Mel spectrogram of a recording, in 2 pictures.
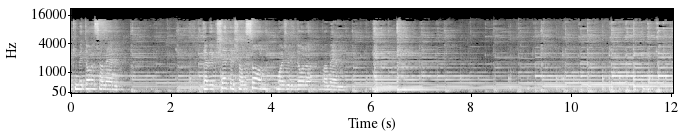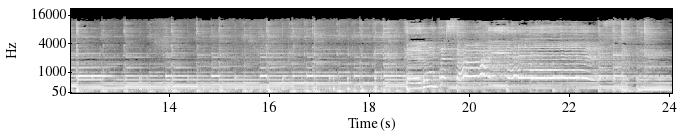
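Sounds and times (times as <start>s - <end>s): acoustic guitar plucking: 0.0s - 24.0s
woman singing: 2.6s - 5.7s, 18.6s - 23.5s.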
